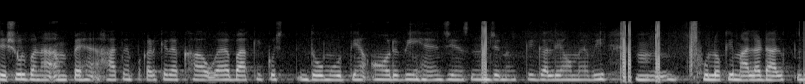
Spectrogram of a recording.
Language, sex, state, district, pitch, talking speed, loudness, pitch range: Hindi, female, Punjab, Kapurthala, 215 Hz, 215 wpm, -21 LUFS, 210-225 Hz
